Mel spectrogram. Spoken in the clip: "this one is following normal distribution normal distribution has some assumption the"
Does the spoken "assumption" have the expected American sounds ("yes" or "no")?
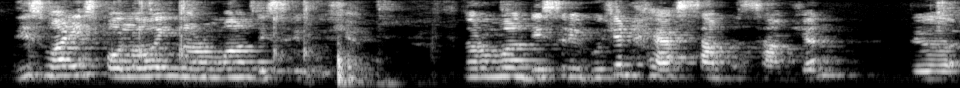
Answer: no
